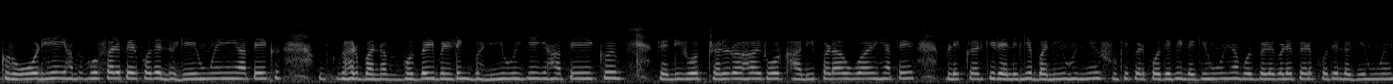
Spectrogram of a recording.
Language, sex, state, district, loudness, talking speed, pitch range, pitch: Hindi, female, Uttar Pradesh, Budaun, -35 LUFS, 235 wpm, 250-270 Hz, 260 Hz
